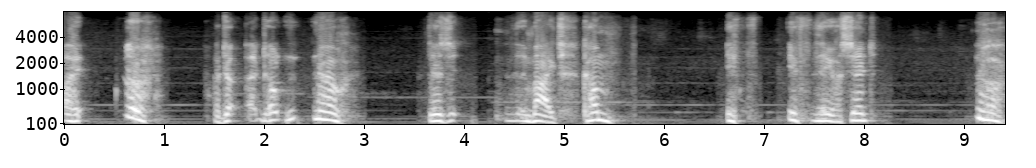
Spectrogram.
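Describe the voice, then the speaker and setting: A man does a raspy, put-on character voice, high-pitched for a man, at a very slow pace with long, frequent pauses. Faint music plays in the background. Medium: actual play. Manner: halting, hesitant.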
